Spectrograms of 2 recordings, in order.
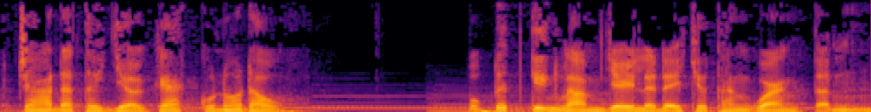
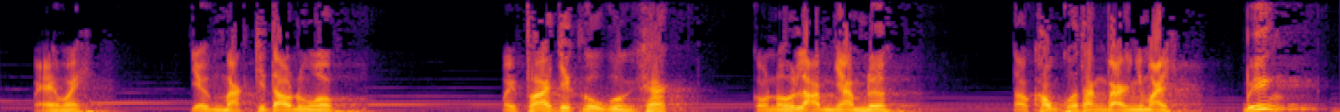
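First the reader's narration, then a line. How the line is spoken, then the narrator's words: Angry shout. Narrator (Vietnamese): Thằng Hoàng quát lên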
